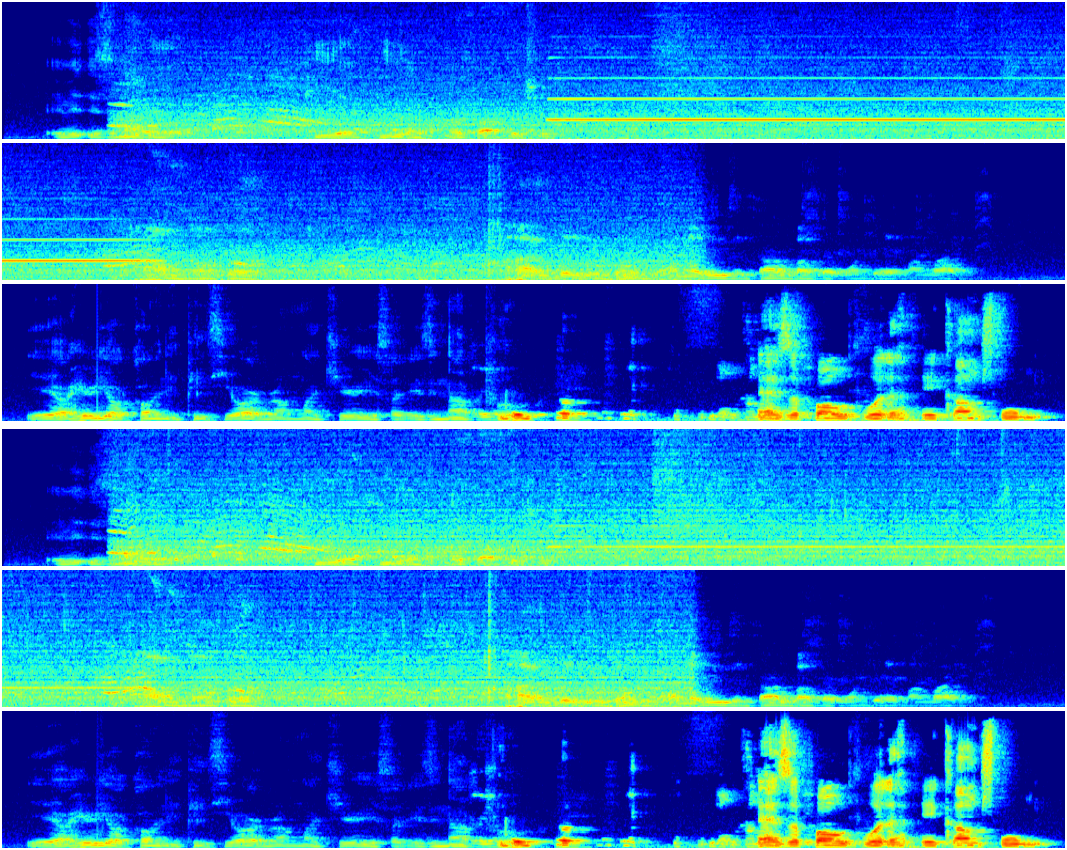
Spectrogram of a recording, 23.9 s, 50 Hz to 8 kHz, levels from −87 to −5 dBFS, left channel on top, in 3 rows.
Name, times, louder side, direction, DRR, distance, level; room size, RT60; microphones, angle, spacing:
voice 1, 0.4-1.4 2.3-4.2 16.1-19.8 20.7-21.6 22.7-23.1, left 1 dB, 25° left, 4 dB, 1.6 m, -38 dB
sound 1, 0.8-13.2, right 4 dB, 80° right, 4.1 m, -37 dB
Wind instrument woodwind instrument, 4.1-9.2, left 11 dB, 75° left, 2.6 m, -32 dB
voice 2, 8.8-9.9 11.7-15.2, right 1 dB, 15° right, -2 dB, 5.9 m, -37 dB
voice 3, 19.5-20.7 21.2-23.7, right 2 dB, 50° right, 6 dB, 1.6 m, -24 dB
16.5 x 8.5 x 5.2 m, 0.38 s
head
